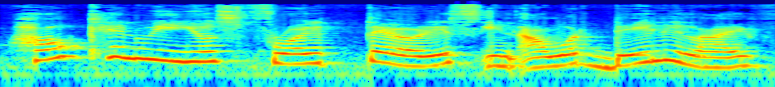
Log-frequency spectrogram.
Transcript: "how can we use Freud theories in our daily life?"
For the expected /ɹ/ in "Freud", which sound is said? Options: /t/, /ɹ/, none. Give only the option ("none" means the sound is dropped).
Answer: /ɹ/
